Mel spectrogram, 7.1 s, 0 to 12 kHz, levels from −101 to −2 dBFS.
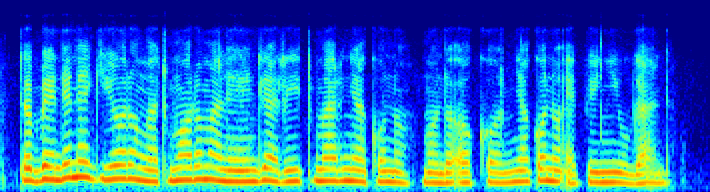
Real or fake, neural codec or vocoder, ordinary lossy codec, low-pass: real; none; Opus, 16 kbps; 7.2 kHz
